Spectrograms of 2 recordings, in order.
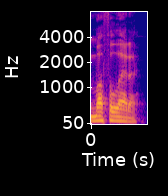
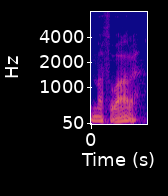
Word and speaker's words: muffuletta: The Muffuletta. That would be the Muffuletta. Muffuletta. Are you sure? How's it spelled? Well, it's spelled with an E, but everybody says Muffuletta.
